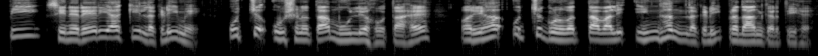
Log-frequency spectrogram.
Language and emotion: Hindi, neutral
